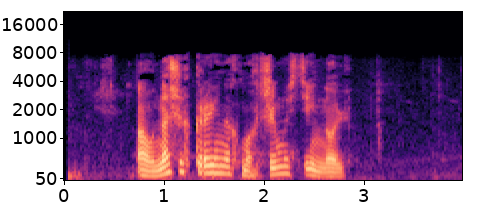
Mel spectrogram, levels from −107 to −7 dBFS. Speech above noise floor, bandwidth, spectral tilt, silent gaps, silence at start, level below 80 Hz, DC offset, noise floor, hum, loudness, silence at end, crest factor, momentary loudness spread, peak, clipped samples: 48 dB; 8 kHz; -5 dB/octave; none; 0.75 s; -54 dBFS; under 0.1%; -67 dBFS; none; -20 LUFS; 1.2 s; 20 dB; 7 LU; -2 dBFS; under 0.1%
